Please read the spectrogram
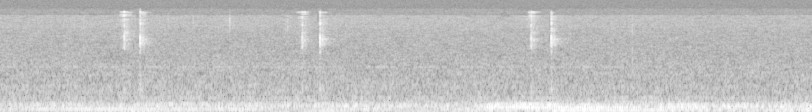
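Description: Three faint computer mouse clicks, about a second apart, over a low steady hum.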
